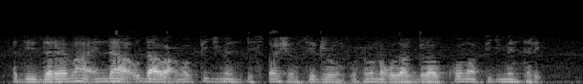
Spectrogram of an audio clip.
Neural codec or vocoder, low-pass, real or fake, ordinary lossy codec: none; 7.2 kHz; real; AAC, 16 kbps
